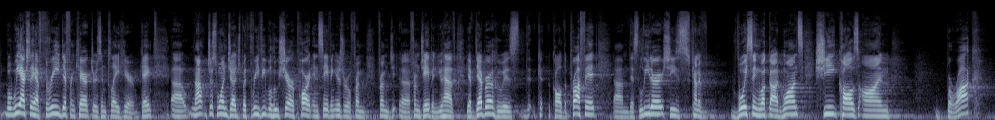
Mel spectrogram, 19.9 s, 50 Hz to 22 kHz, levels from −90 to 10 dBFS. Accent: American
